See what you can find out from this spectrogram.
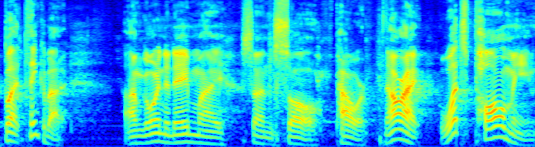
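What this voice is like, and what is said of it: Deep, worn-out voice. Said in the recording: “How's that deep voice, by the way? ... my voice gives out so quick. So that's why it's already kind of deep there.”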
